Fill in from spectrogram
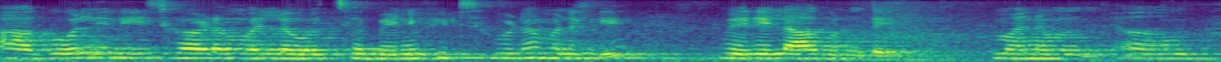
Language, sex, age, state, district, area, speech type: Telugu, female, 18-30, Telangana, Nagarkurnool, rural, spontaneous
